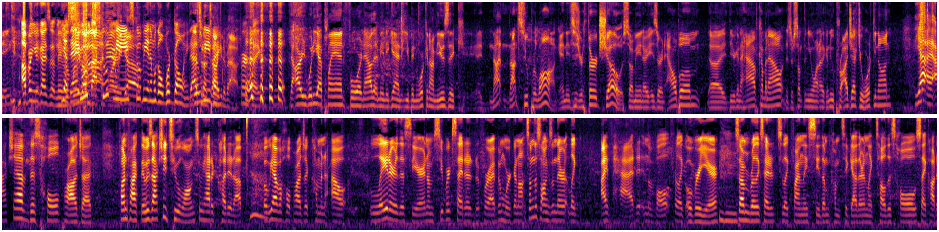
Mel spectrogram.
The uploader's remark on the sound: The Mix is live backstage at Lollapalooza 2023!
